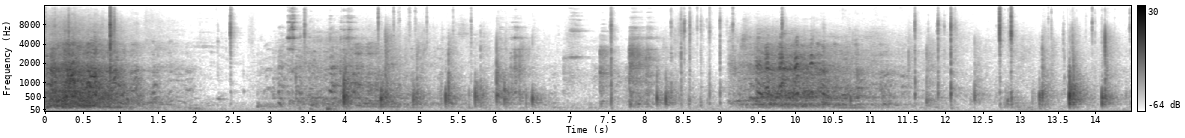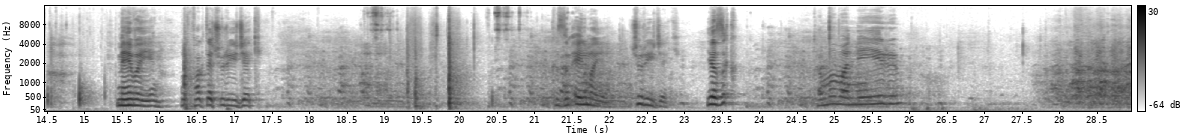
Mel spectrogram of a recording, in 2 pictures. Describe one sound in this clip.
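An elderly woman speaks with animation nearby.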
